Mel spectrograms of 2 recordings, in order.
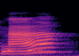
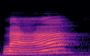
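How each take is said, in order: First: The pitch goes up during the word. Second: The same.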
